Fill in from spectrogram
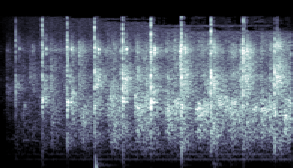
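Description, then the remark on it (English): An audience at RNIB's annual general meeting applauds the charity's new chief executive steadily for the full three seconds, a dense wash of many hands with a few sharper individual claps standing out at a fairly even beat. No one speaks. “Thank you very much, Kevin, and thank you for your applause there.”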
